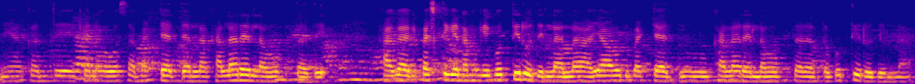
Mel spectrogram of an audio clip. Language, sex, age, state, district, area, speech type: Kannada, female, 45-60, Karnataka, Udupi, rural, spontaneous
